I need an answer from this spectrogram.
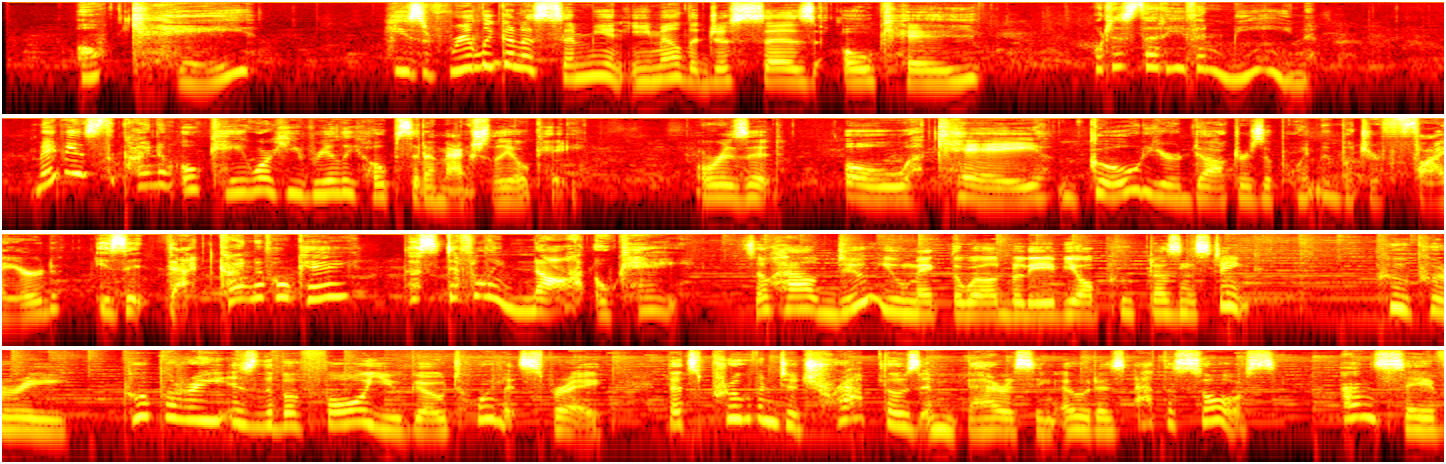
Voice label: Commercial Character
